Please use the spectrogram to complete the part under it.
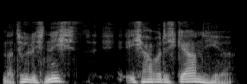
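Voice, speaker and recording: A man's voice: on the low side, animated, measured pace, breathy edge, no room sound, dull audio, pitched above the performer's own voice. A man voicing an intense, controlling rich young man, with a pressing, urgent way of talking in an audiobook reading. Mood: firm.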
